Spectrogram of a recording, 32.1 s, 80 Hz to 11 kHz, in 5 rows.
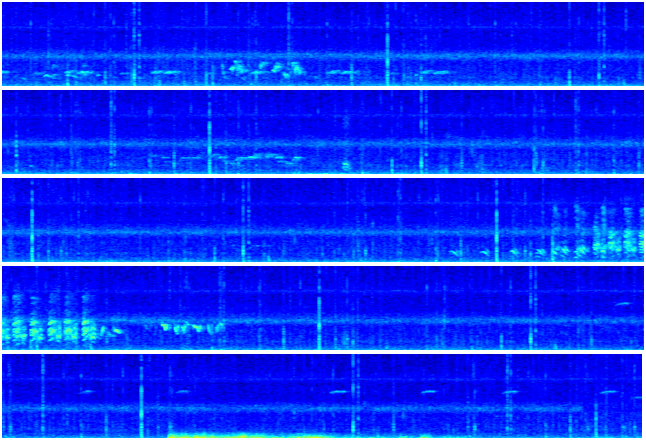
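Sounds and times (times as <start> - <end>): rain drops ticking: 0.0 - 32.0
low wind rumble: 6.9 - 10.6, 26.9 - 32.0.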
